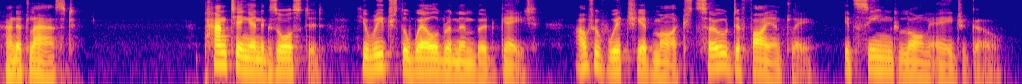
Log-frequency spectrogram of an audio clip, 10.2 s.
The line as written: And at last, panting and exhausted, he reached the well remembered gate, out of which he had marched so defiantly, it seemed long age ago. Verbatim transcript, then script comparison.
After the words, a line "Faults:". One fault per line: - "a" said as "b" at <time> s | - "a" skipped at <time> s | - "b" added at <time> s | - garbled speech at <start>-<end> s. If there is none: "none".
And at last, panting and exhausted, he reached the well remembered gate, out of which he had marched so defiantly, it seemed long age ago.
Faults:
none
